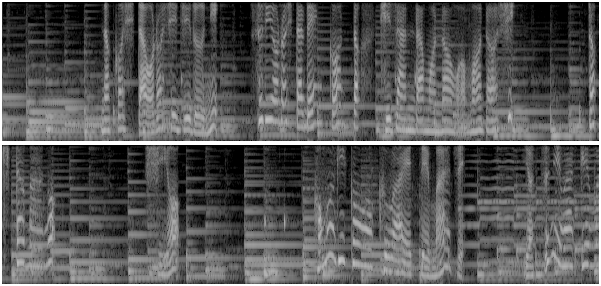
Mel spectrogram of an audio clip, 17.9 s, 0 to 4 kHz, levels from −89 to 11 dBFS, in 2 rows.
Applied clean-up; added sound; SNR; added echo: none; none; none; none.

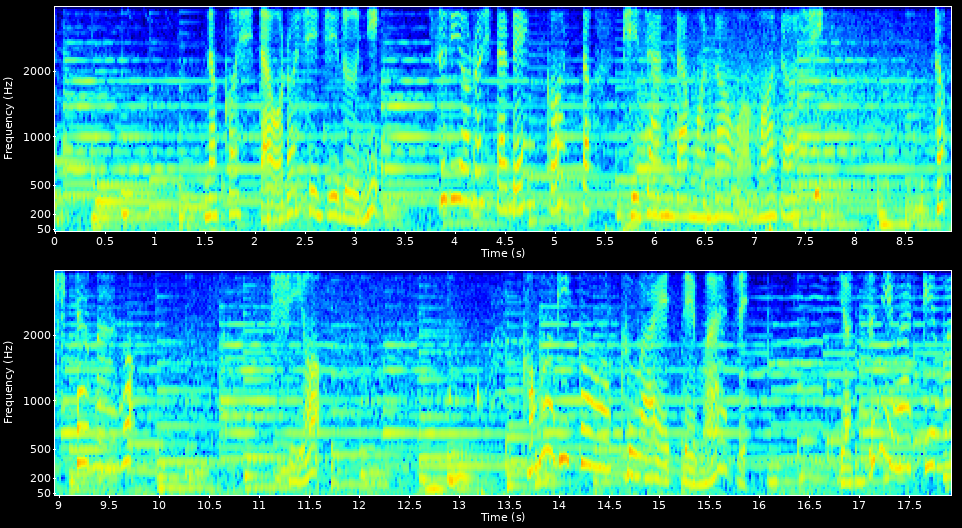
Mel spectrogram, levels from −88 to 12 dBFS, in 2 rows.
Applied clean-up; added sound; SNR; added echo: none; Church bell; 8 dB; none.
